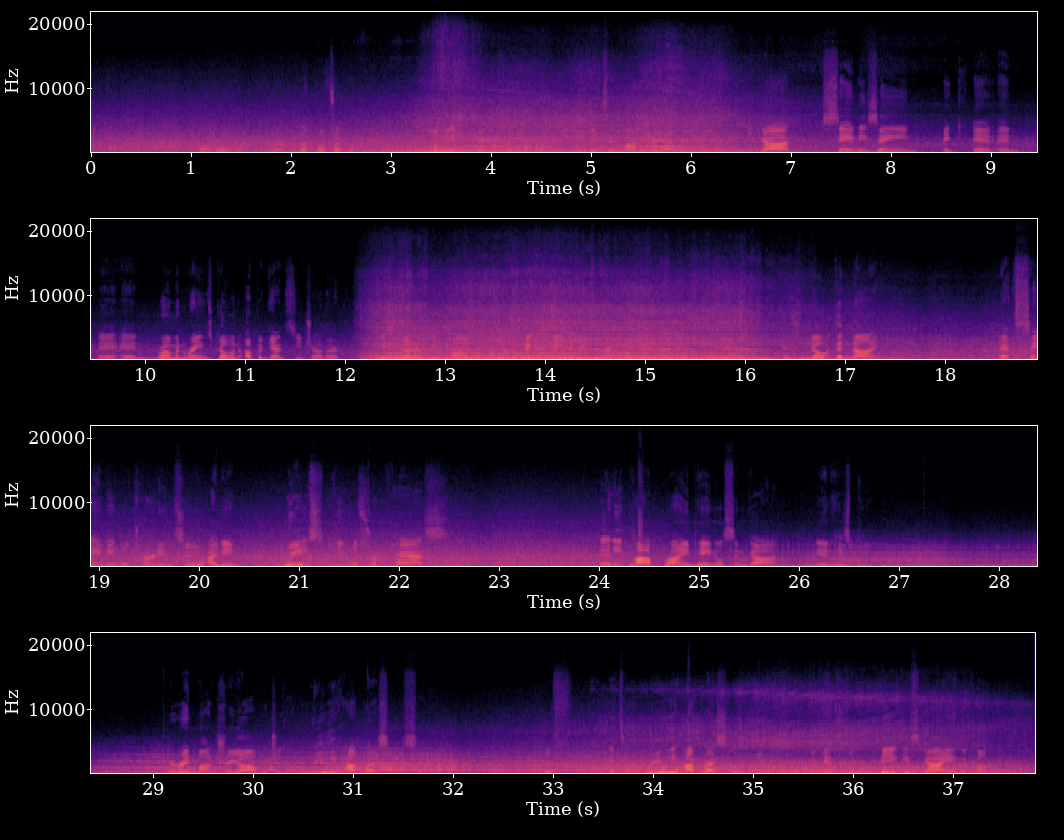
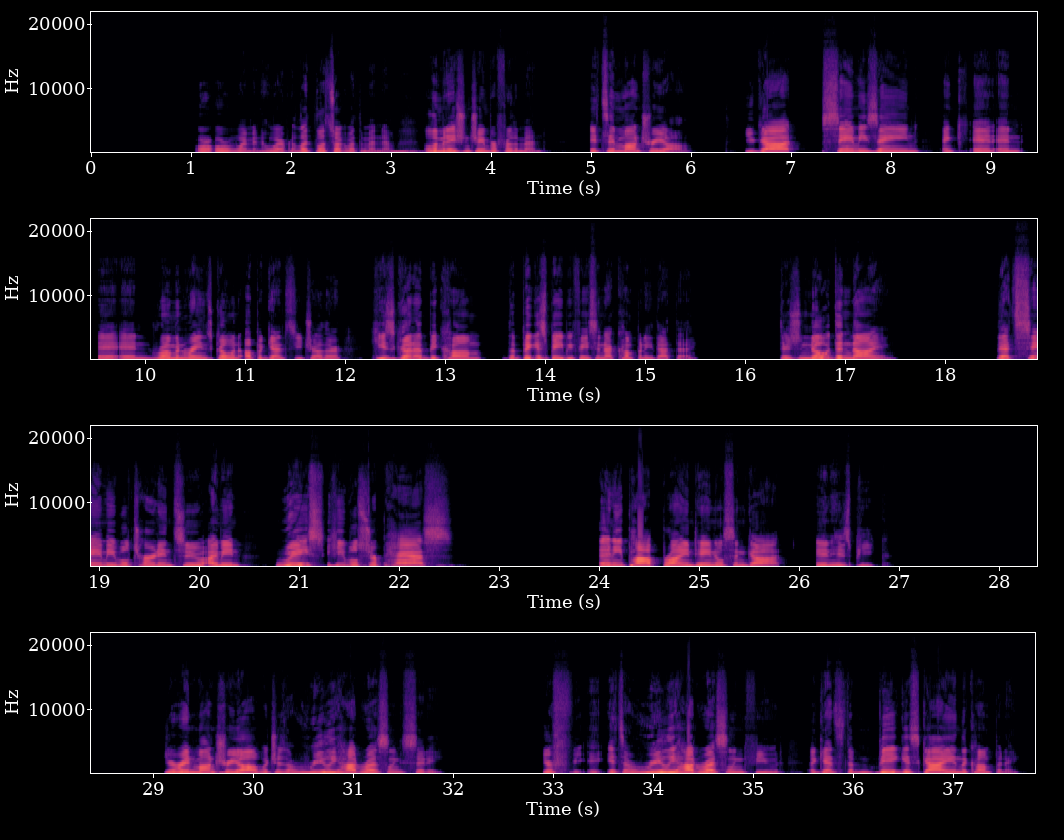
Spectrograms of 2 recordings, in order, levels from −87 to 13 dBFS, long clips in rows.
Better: second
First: train or aircraft noise; very loud; throughout; as loud as the speech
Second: none

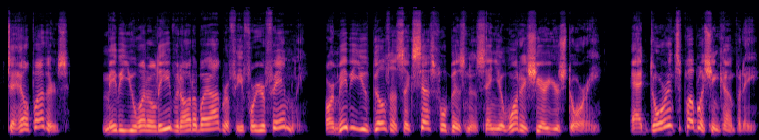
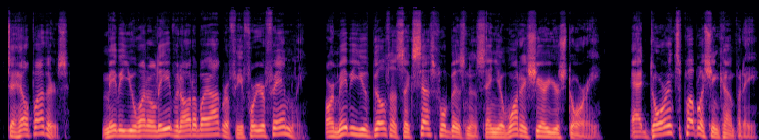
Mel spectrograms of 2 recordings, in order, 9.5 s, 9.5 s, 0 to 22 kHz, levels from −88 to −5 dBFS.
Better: second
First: thin; very slightly; fading below 300 Hz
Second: none

